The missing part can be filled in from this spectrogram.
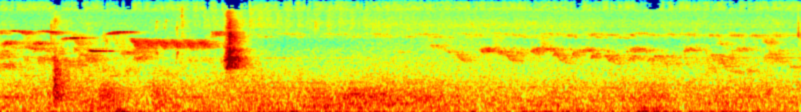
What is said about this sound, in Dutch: Het is zo leuk, want de vogels eh, vliegen raaklings over je hoofd langs. De hut in en uit op zoek naar eten.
